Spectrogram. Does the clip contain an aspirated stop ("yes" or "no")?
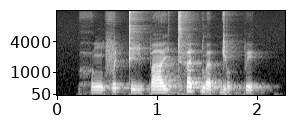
yes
